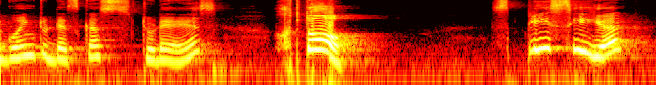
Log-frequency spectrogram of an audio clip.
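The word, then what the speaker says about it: кто: learn 3 interrogative words: kto, shto and gdje. The first interrogative word that we are going to discuss today is kto. Please see here, k and t together are pronounced as kto, not kto.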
